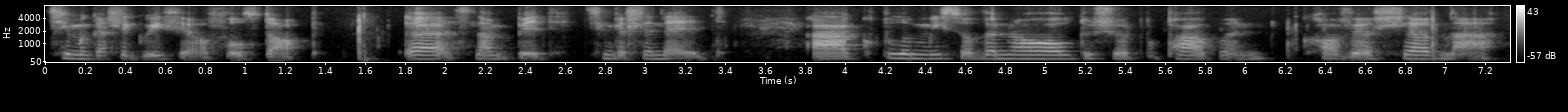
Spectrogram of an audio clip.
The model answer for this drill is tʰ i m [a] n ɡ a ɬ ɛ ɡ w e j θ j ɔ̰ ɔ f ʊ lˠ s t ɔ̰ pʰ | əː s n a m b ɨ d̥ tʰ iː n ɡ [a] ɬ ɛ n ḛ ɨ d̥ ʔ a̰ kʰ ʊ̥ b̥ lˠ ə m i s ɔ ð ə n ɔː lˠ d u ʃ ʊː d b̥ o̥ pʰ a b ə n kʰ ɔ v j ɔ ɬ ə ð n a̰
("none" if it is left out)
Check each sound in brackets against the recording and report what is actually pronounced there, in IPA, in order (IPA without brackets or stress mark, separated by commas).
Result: ə, a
